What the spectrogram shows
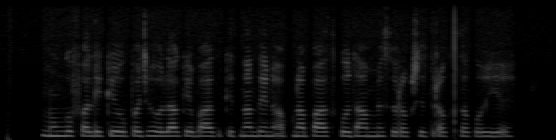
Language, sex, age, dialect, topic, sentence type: Magahi, female, 18-24, Southern, agriculture, question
